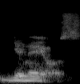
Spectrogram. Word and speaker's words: Jynneos: And apparently the actual pronunciation is Jynneos. That is the Danish pronunciation of vaccine, I'm told.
